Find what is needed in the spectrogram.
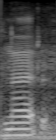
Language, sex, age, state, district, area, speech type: Assamese, male, 30-45, Assam, Barpeta, rural, spontaneous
